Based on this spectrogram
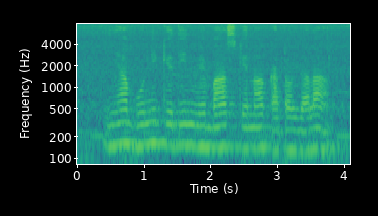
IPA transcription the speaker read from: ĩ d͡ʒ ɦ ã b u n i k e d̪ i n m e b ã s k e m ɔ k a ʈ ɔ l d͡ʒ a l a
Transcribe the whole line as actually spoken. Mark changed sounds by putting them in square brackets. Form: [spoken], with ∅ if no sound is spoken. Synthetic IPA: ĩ [∅] ɦ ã b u n i k e d̪ i n m e b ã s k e [n] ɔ k a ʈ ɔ l d͡ʒ a l a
